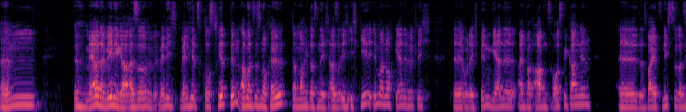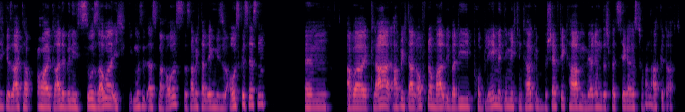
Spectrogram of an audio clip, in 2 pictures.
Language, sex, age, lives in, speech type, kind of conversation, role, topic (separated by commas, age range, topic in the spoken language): German, male, 20-24, Germany, conversation, podcast, guest, Was begeistert dich an Spaziergängen durch deine Nachbarschaft?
